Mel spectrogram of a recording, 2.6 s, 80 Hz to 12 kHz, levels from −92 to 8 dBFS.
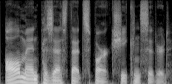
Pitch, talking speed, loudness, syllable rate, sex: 90 Hz, 165 wpm, -18 LUFS, 4.9 syllables/s, male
